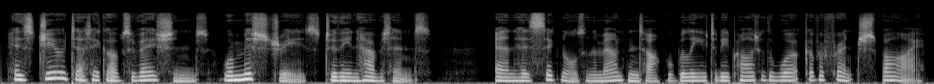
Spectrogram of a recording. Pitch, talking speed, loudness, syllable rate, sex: 180 Hz, 175 wpm, -18 LUFS, 5.1 syllables/s, female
